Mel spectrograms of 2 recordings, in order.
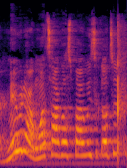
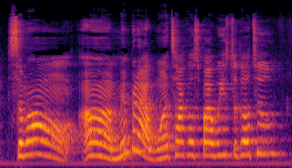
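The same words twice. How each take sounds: First: Quick, high re-enactment of friend; imitating friend. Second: Higher-pitched friend's voice; imitating friend. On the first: Friend nudging her to play along, rushed imitation. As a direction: rush the hint out, higher. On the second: Friend hinting about a taco spot, imitated higher. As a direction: casually prompt her in a raised voice. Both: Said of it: "this is her".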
